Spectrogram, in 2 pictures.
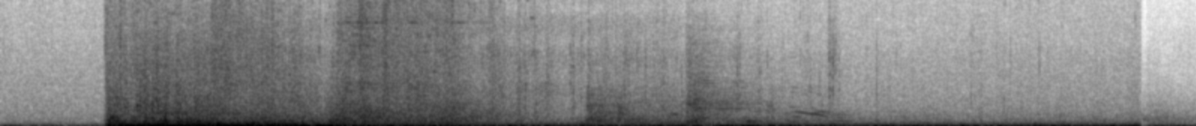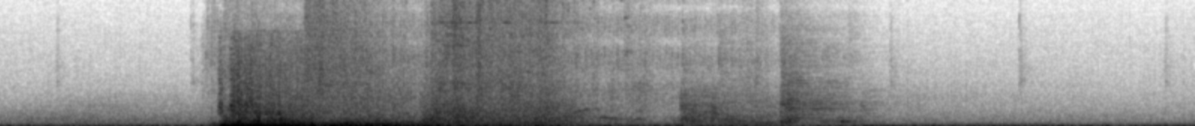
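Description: Flames roar and crackle.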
